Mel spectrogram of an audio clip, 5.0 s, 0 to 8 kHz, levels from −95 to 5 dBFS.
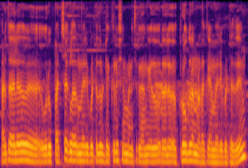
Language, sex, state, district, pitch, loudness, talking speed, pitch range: Tamil, male, Tamil Nadu, Kanyakumari, 130 Hz, -14 LUFS, 195 wpm, 120-140 Hz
